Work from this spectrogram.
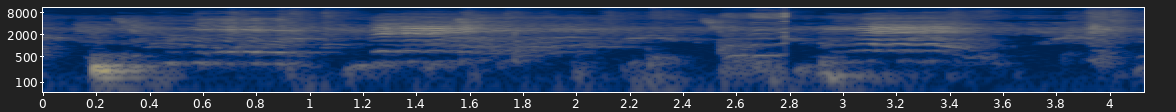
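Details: Goat kids being given iron injections bleat repeatedly: several high, quavering, nasal cries of under a second each in quick irregular succession, with low rustling handling noise and a few murmured words underneath.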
